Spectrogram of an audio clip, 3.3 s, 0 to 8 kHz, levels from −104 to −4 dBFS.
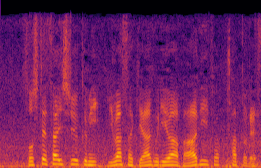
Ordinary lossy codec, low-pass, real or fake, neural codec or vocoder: AAC, 48 kbps; 7.2 kHz; fake; vocoder, 44.1 kHz, 80 mel bands, Vocos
